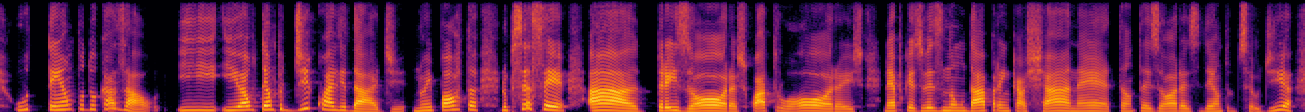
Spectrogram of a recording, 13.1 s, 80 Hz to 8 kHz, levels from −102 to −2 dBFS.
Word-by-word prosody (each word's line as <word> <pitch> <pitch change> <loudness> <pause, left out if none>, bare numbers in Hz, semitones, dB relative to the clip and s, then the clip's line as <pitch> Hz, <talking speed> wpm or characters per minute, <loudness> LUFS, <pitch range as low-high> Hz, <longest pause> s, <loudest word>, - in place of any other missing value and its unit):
o 260 +4 -8 0.2
tempo 280 +3 -1
do 300 -1 -8
casal, 185 - -2 0.3
e 235 +1 -7
e 230 +1 -4
é 250 - +6
o 265 - -2
tempo 280 +3 +1
de 300 - -4
qualidade, 185 - -1
não 200 +3 -9
importa 255 +4 +1 0.2
não 240 - -4
precisa 330 - -1
ser, 260 -6 +4 0.2
ah, 220 -6 +8 0.2
3h, 195 -4 +3
4h, 175 -4 -1 0.2
né, 190 0 +1
porque, 210 - -6
às 195 - -7
vezes, 205 +1 -5
não 210 -1 -5
dá 200 +1 +4
pra 210 0 -7
encaixar, 195 0 0
né, 185 -1 -5
tantas 180 0 -10
horas 180 -1 -4
dentro 175 +1 -9
do 160 - -16
seu - - -9
dia. 210 +11 -4
205 Hz, 155 wpm, -21 LUFS, 180-240 Hz, 0.3 s, ah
